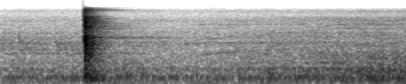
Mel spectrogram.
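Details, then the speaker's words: Water heating system solenoid valve: one sharp metallic click then faint hiss and quiet as the valve shuts, stopping water flow. "the shut off again so it stopped it's stopping the flow of water through there turns back on"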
